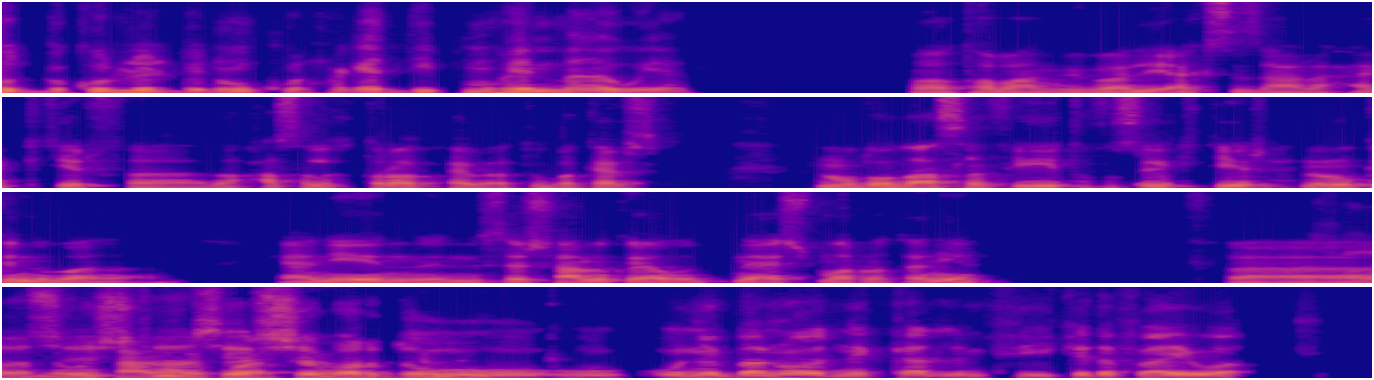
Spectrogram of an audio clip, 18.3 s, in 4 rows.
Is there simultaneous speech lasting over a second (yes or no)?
yes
